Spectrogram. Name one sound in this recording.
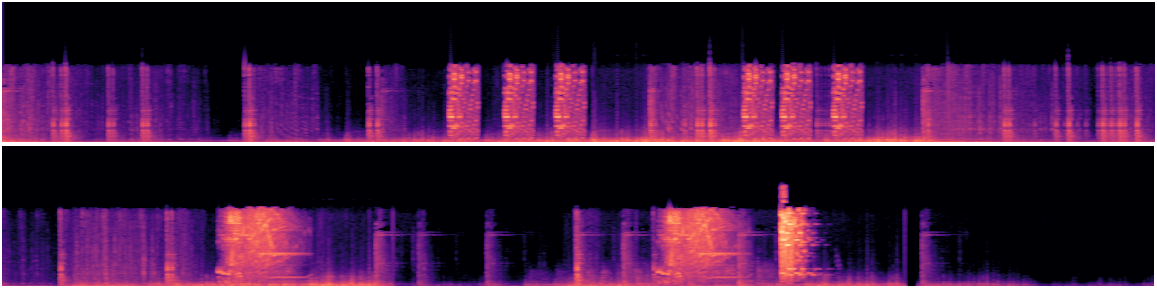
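A ball rolls with a steady rumble over a wooden track.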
